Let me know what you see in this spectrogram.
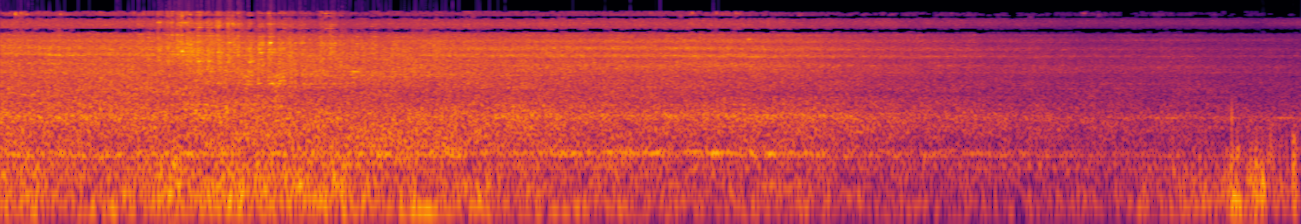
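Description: Container wagons of a freight train running past on the rails, a loud dense rumble with a steady low hum under it. It fades as the tail of the train passes, with a couple of louder knocks near the end.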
